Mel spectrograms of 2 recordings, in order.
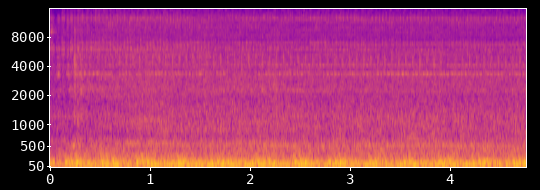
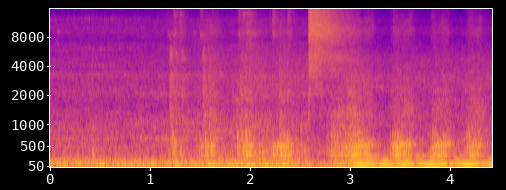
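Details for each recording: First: Yamaha NMAX that stumbles and stalls on acceleration, charging at 14V with the engine at about 80°C, idling with the mechanic's known-good MAP sensor fitted: a low, steady idle with even pulses and no stumble; the MAP sensor was judged faulty. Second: Yamaha NMAX scooter stumbling and nearly stalling on acceleration while idle is normal: uneven, hesitating revs; the faulty MAP sensor and a failed spark plug were replaced.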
